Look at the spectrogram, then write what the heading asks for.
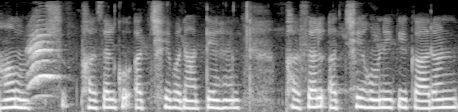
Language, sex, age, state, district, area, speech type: Hindi, female, 30-45, Uttar Pradesh, Prayagraj, rural, spontaneous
